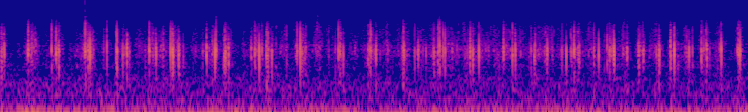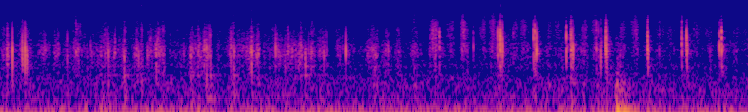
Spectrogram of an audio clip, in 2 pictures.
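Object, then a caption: Denim shorts pocket and waistband. Fingertips and nails scratch at the waistband and front pocket edge of soft black denim shorts, making a steady run of quick, dry scratching strokes. The scratches are centered in the midrange with brief bright edges, over a constant low hum throughout.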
